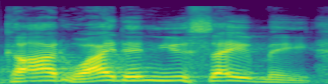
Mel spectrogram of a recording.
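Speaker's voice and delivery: high, loud complaint to God; hammed-up wail of protest; indignant protest. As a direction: demand an explanation, aggrieved. Drowned man protests to God in joke.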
